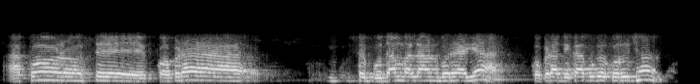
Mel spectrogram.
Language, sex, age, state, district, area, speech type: Odia, male, 45-60, Odisha, Nuapada, urban, conversation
